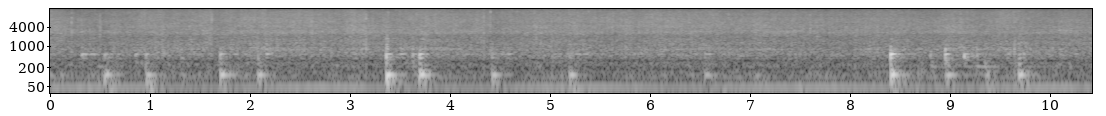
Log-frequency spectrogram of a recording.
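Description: Chopped onion and garlic sizzling in a little oil in an electric frying pan, a steady hiss, while a plastic spatula stirs them, scraping and tapping on the pan bottom every second or so; the sharpest tap comes near the end.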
